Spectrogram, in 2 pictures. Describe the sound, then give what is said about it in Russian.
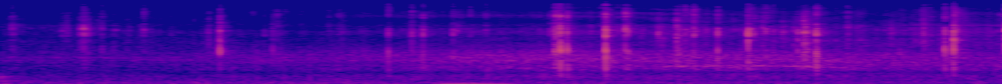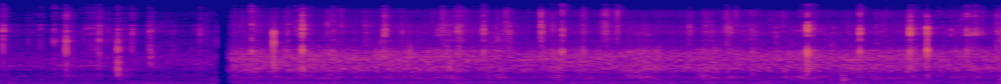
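A crackling spring campfire with sharp, irregular pops and snaps over a soft hiss, turning noticeably louder and denser partway through. No voices. “Добро пожаловать к моему первому весеннему костру и к первой сказке этой весны.”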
